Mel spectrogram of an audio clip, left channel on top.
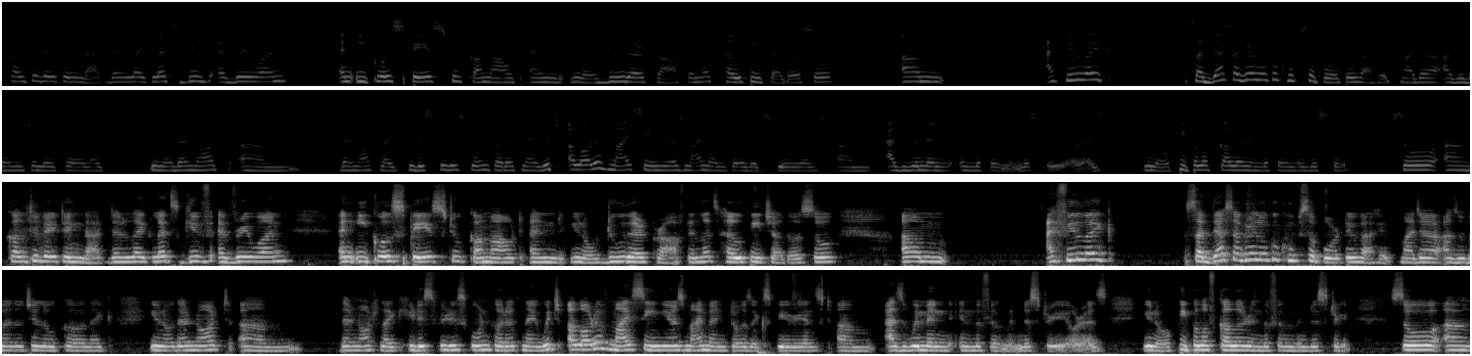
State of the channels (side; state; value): left; quieter; 32.1 dB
